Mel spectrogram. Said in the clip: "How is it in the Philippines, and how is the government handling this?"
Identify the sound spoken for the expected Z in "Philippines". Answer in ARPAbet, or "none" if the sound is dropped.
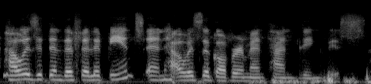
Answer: S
